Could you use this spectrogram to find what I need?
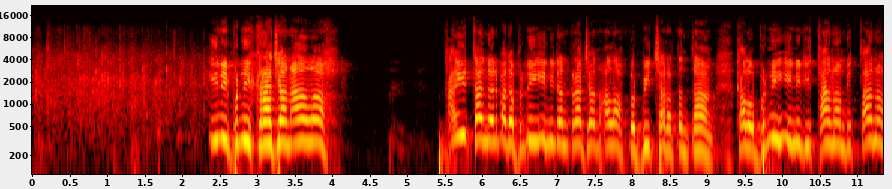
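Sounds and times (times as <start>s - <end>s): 
audience applause: 0.0s - 2.4s
speech: 2.4s - 4.1s, 5.5s - 11.3s.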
